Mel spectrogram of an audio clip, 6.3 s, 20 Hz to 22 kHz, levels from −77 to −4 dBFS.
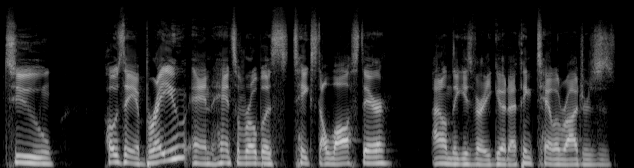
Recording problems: none

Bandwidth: 18.5 kHz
